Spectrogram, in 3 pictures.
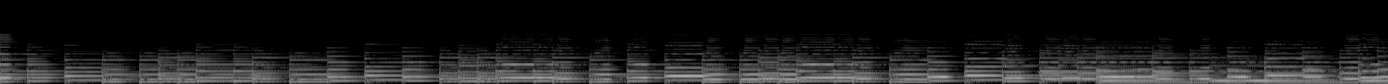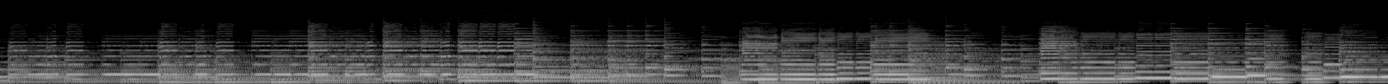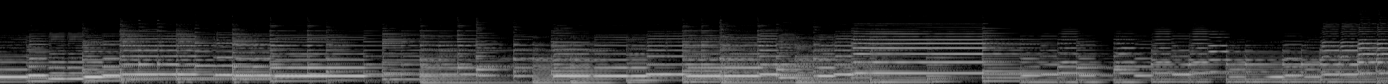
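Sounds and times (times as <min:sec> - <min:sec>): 
saxophone: 0:00.0 - 0:00.8, 0:04.8 - 0:41.6
salsa music: 0:14.1 - 0:26.8, 0:31.7 - 0:40.2.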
